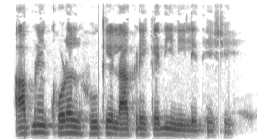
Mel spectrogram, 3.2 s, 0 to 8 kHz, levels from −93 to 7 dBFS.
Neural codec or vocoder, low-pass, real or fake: none; 7.2 kHz; real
